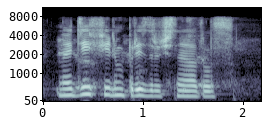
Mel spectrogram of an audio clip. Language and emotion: Russian, neutral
